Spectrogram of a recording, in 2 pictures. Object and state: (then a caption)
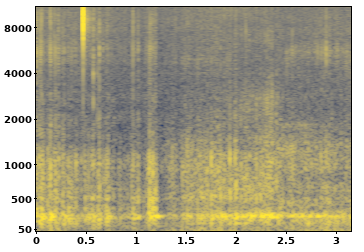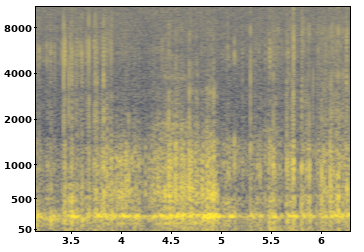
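Foam microphone windscreen being scratched. Long nails scratch quickly over a soft, porous black foam windscreen on a microphone. The result is a dense, muffled, rumbling scratch with a steady low hum underneath and almost no bright content, swelling and easing without clear gaps.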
